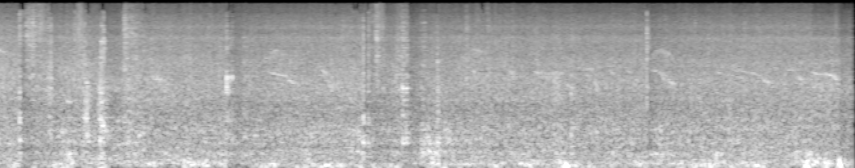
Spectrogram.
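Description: Fried eggplant slices go into simmering mustard gravy and are stirred, giving a dense, steady bubbling sizzle with soft scraping and splashing throughout.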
